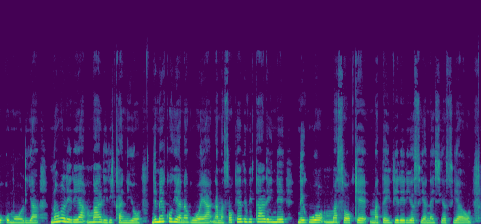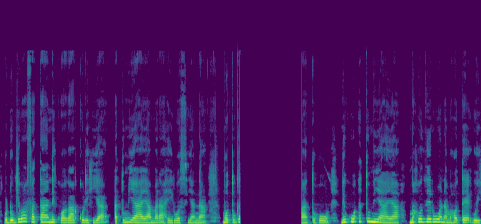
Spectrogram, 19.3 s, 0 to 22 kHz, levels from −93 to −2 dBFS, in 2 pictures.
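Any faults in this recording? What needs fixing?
An audio dropout to silence runs from 14.42 s to 15.66 s. The speech cuts off mid-flow and resumes about 1.24 s later, with dead digital silence in between and no room tone. The likely cause is a lost input, such as a loose connection or a brief mute, while recording carried on writing silence. On a waveform this is a flat line; a spectrogram shows a blank black band across all frequencies. Secure connections and monitor input levels during recording to prevent it.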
